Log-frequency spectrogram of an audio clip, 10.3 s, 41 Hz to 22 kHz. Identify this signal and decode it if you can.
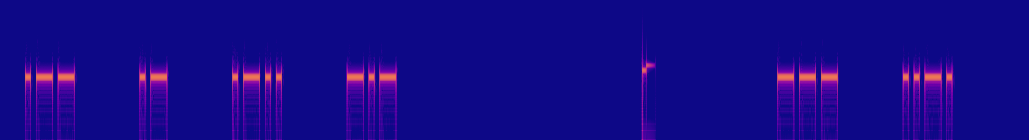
Morse code, heard as a keyed tone, about 22 wpm, spaced as for 10 wpm, 700 Hz. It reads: WALK OF
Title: 4x Character Spacing - Top 500 Words - 22wpm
